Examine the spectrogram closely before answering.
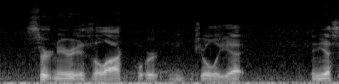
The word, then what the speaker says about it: Joliet: But if you call it Jolliette instead of Joliet, you could get a ticket cuz the people who founded it got tired of people mispronouncing the name.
